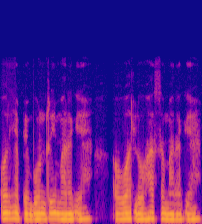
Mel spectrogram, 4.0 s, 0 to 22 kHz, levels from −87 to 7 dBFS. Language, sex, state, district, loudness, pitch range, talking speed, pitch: Hindi, male, Jharkhand, Palamu, -17 LUFS, 95-100 Hz, 175 wpm, 95 Hz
